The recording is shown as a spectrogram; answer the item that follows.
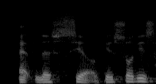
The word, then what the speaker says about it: Atlassia: You have to pronounce two words. One is Atlas. Atlas means the globe, right? The globe. Atlas, Atlas, and also combining with the other word called cassia. Okay, cassia tree, Cassia.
